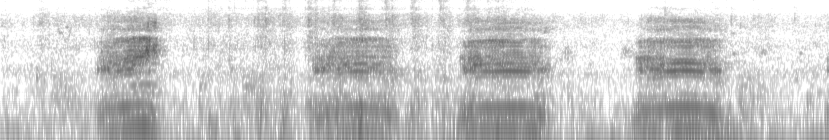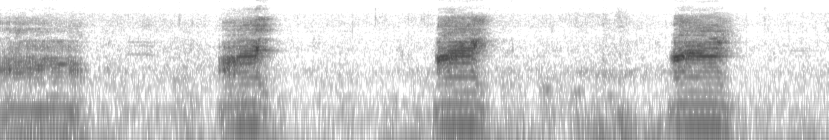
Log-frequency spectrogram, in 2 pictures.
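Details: A pair of African geese meeting on a farm; loud nasal honks with harmonic ladders, seven calls at roughly one-second intervals, the later ones shorter, sharper and louder.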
